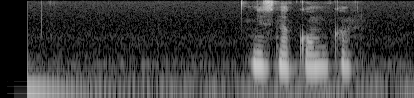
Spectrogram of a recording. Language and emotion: Russian, neutral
